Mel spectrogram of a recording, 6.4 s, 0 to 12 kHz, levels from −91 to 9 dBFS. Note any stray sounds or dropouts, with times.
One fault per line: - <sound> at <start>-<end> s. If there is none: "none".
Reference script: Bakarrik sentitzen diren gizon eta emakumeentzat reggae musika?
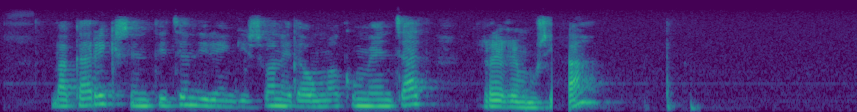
- dropout at 4.1-4.3 s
